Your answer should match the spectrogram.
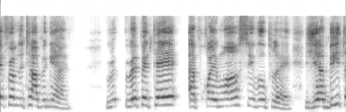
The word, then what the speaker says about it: J'habite: No, no, no. No H. J'habite.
